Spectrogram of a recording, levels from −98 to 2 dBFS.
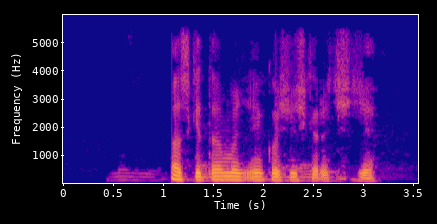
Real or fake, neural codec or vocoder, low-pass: real; none; 5.4 kHz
